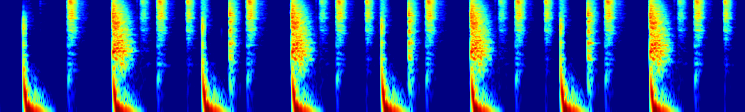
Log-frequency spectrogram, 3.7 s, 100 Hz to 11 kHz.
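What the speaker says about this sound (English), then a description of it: "So it's a swingy 4 on the floor pattern, 134 BPM" Swingy four-on-the-floor drum pattern at 134 BPM, built in Ableton with stock instruments: a steady punchy kick on every beat with crisp, shuffled hats and percussion between, loud and dry with no voices.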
